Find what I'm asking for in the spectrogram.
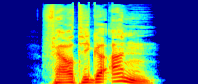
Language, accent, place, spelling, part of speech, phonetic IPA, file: German, Germany, Berlin, fertige an, verb, [ˌfɛʁtɪɡə ˈan], De-fertige an.ogg
- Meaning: inflection of anfertigen: 1. first-person singular present 2. first/third-person singular subjunctive I 3. singular imperative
